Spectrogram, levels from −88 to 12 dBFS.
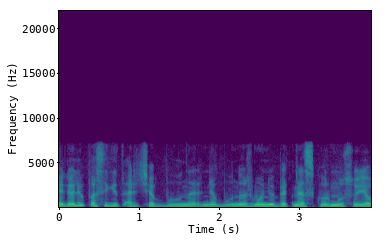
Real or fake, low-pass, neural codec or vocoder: real; 7.2 kHz; none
